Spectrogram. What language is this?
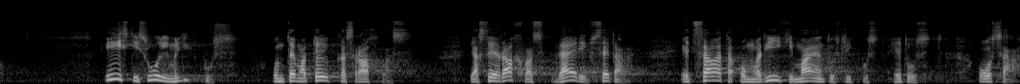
Estonian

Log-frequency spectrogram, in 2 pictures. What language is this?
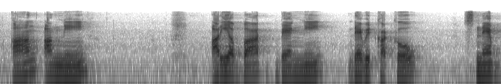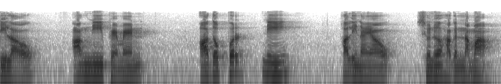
Bodo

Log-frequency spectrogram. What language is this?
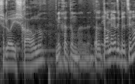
Hebrew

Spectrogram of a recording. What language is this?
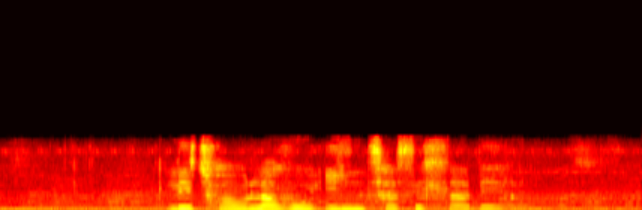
Southern Sotho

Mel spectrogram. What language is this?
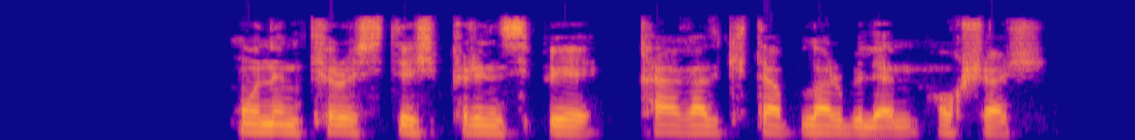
Uyghur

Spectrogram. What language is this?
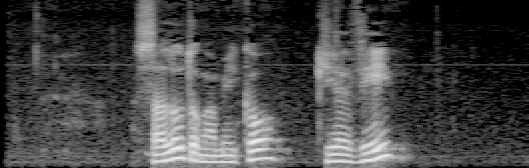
Esperanto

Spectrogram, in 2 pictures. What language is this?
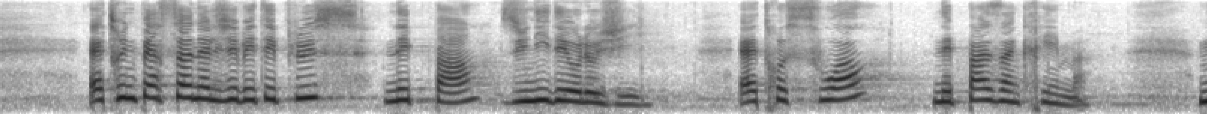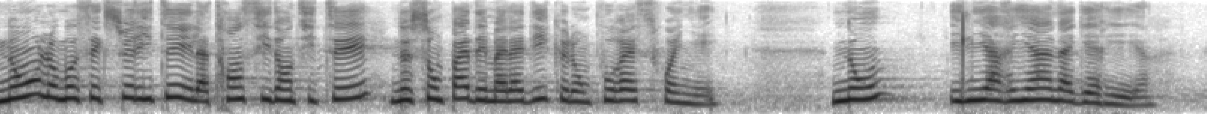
French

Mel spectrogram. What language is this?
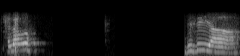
Maithili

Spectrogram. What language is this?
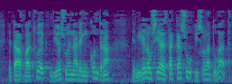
Basque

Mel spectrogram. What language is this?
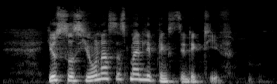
English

